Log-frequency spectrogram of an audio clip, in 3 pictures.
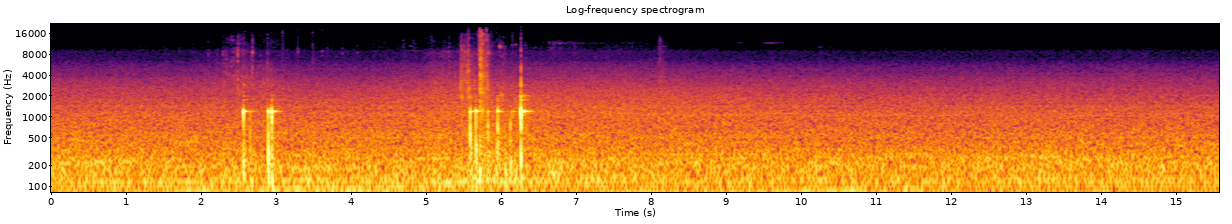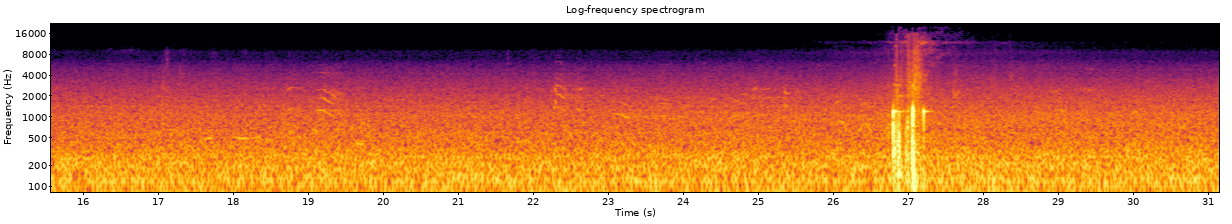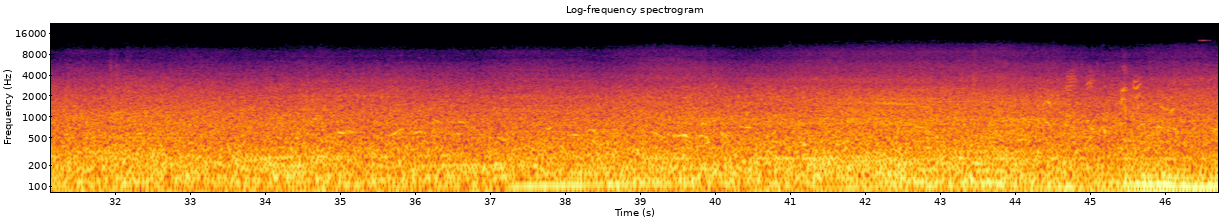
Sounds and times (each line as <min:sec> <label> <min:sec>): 0:01.9 Loose paving slab in the bicycle lane 0:03.3
0:04.6 Loose paving slab in the bicycle lane 0:06.6
0:26.2 Loose paving slab in the bicycle lane 0:28.3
